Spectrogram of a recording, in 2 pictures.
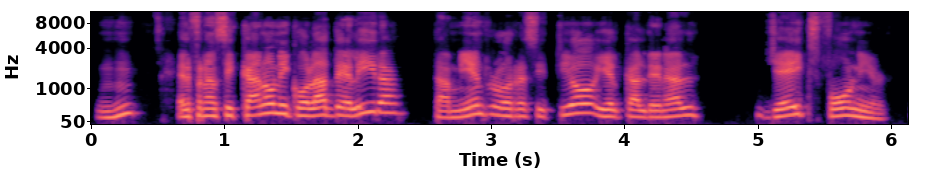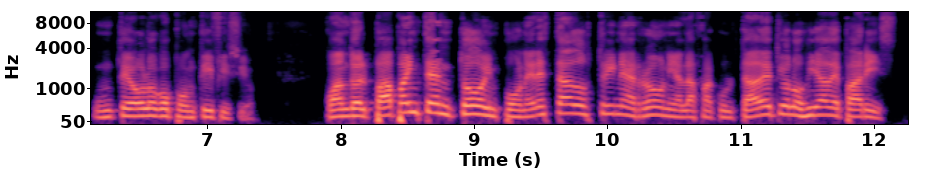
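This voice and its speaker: A man's voice: high-pitched, moderate pace, no room sound, clean studio sound. A man explaining church history in a teaching talk, often repeating and restarting words.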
